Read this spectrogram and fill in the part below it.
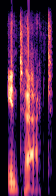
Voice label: "intact", American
